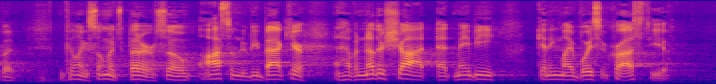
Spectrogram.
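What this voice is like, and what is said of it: Slightly raspy voice. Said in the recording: “My voice is still kind of, you know, a little bit raspy”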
